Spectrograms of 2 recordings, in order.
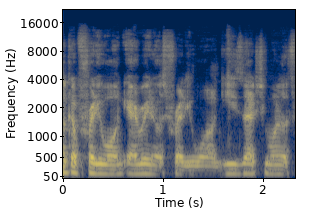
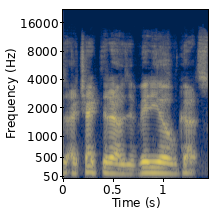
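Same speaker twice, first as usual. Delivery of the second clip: usual speaking voice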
